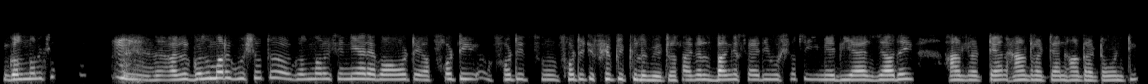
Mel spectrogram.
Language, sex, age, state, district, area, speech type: Kashmiri, male, 30-45, Jammu and Kashmir, Kupwara, urban, conversation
